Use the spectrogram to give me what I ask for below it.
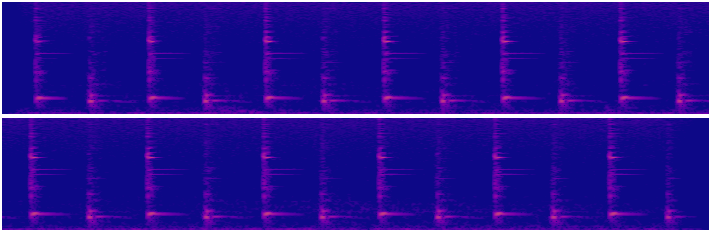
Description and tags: Car Turn-Signal Clanky-Metallic Plymouth-Acclaim
Clanky sound of turning signal in Plymouth Acclaim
